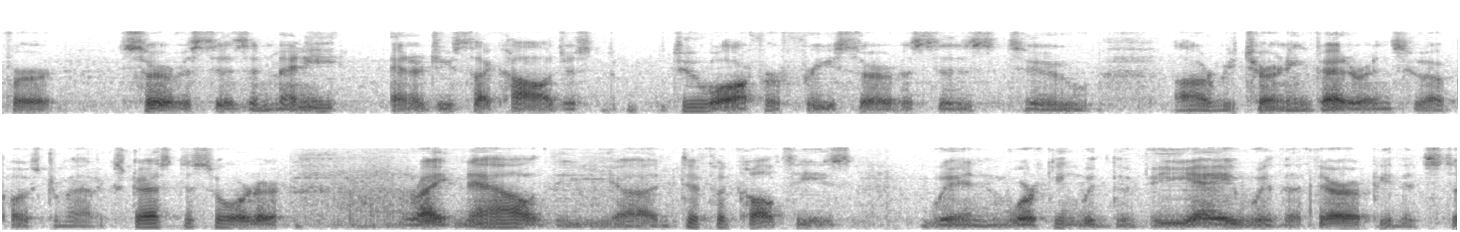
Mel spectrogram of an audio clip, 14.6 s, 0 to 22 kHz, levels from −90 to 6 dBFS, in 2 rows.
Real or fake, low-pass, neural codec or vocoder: fake; 7.2 kHz; vocoder, 22.05 kHz, 80 mel bands, HiFi-GAN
